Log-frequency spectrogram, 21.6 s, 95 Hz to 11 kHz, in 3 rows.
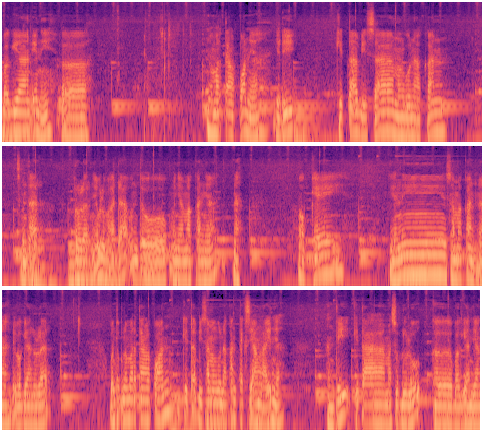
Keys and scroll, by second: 0.4 Delete, 2.5 ctrl+[, 2.6 ctrl+[, 2.8 ctrl+[, 21.3 ctrl+a.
